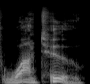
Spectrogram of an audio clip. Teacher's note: But in British English, it's watu. The T is softer.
